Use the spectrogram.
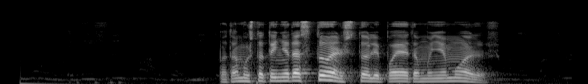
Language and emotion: Russian, angry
